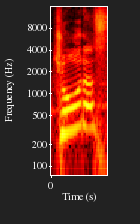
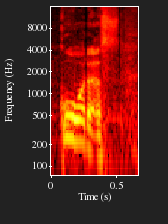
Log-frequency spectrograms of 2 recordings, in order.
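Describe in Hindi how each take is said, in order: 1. शब्द ch ध्वनि से शुरू होता है। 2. शब्द k ध्वनि से शुरू होता है। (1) "चोरस नहीं"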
